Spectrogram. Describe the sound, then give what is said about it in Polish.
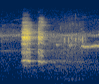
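A male common pheasant gives its loud, harsh two-syllable courtship crow, two quick ringing notes close together, followed by a short wing whirr as it briefly springs into the air, then quieter outdoor background with faint bird tones. “Głos to, jak słyszymy, dwusylabowe okrzyki, po których następuje krótki furgot.”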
